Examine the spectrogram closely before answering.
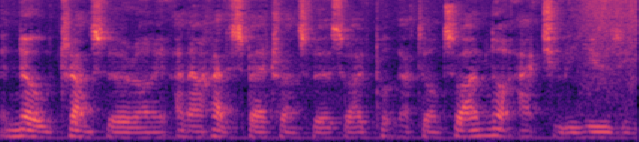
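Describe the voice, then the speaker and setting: A British man giving an informal, halting how-to demonstration, explaining each step as he goes. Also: fairly low pitch, steady tone, a little mellow. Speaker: hobbyist demonstrator. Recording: roomy echo, faint hum.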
